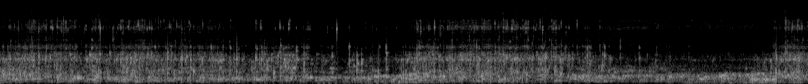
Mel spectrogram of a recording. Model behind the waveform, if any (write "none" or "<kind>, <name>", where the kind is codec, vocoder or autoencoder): vocoder, BigVGAN v2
